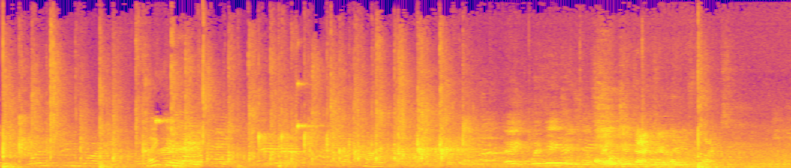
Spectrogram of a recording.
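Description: Sneakers squeak on a hard floor in an echoing gym.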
